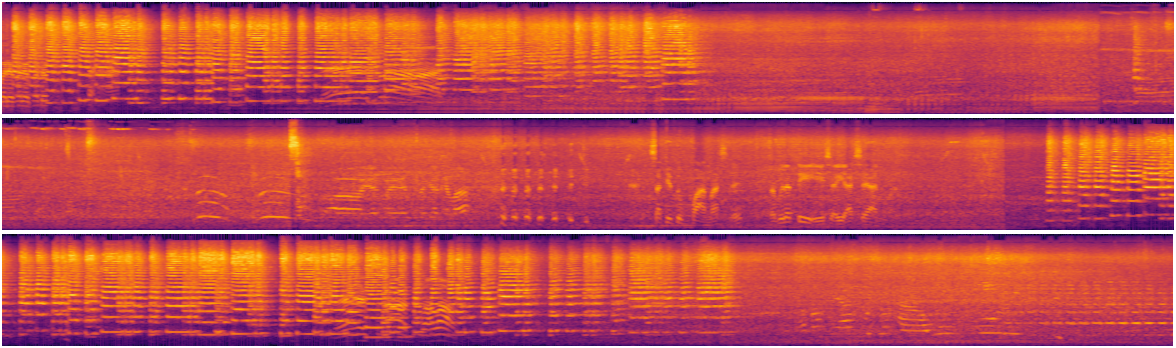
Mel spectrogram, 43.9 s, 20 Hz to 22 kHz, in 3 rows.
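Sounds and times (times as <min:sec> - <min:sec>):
multi-tone air horn melody: 0:00.0 - 0:08.9, 0:13.7 - 0:15.5, 0:27.7 - 0:38.6, 0:41.5 - 0:43.9
bus engine and road noise: 0:00.0 - 0:43.9.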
